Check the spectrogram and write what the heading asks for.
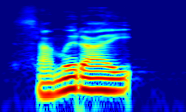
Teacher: Also note that it's a m rather than moo. And the R is a sound in between the L and the R in English. Kind of similar to the flapping you do when you pronounce the T in the American way, such as beauty.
